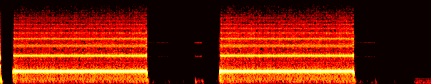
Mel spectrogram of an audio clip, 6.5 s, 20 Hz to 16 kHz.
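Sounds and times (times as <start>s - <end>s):
telephone ringback tones: 0.2s - 2.5s, 3.3s - 5.6s.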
